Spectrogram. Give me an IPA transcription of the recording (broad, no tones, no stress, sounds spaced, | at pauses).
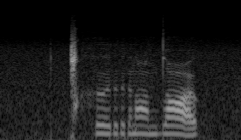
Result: ǀʰ ɵ r ɛ̃ dˤ ʊ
